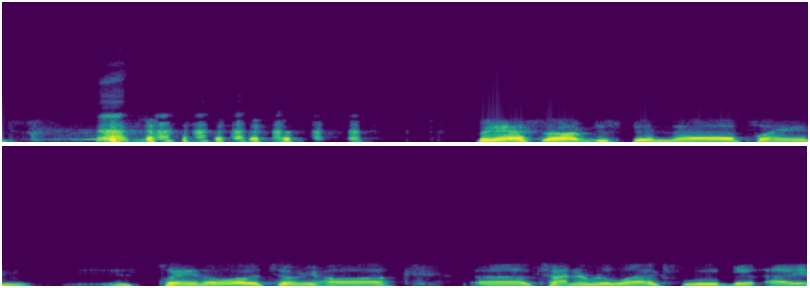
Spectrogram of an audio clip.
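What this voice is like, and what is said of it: Congested, stuffy voice from cold. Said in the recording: “I sound a little congested and kind of off a little bit, as I've been dealing with the cold”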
